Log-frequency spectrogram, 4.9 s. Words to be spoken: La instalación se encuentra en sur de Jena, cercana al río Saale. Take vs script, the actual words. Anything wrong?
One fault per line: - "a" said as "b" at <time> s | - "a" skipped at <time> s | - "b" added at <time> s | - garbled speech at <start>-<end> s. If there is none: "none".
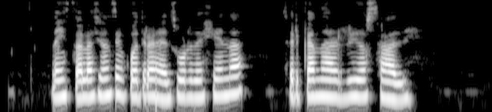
- "el" added at 1.6 s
